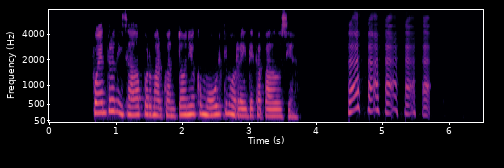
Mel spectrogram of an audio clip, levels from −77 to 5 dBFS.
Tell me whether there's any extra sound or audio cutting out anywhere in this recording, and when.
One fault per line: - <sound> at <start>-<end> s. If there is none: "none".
- laugh at 4.5-5.8 s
